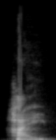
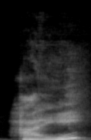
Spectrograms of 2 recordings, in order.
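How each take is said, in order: First: The syllable has a low, level tone. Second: The syllable has a mid-rising tone. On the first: It means 'to be'. "a low, flat tone, low level tone" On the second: It marks someone's location. "is a rising tone. It's the mid-rising tone"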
